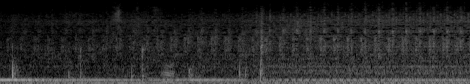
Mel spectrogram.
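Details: Hyundai Elantra HD, cold engine at idle, no catalytic converter: a light, quick ticking over the engine note from a hydraulic lifter not yet pumped up; it knocks cold and goes quiet once warm.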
